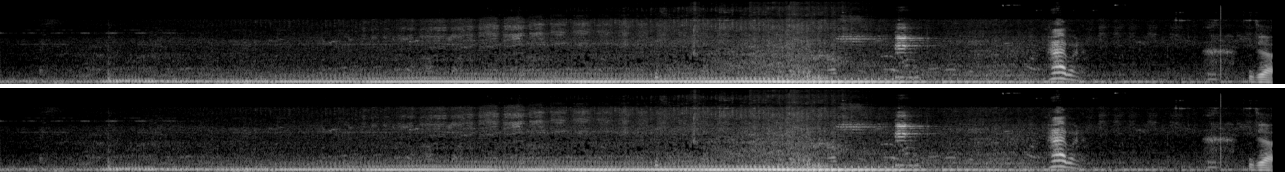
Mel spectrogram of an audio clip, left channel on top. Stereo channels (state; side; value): identical; both; correlation 1.00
